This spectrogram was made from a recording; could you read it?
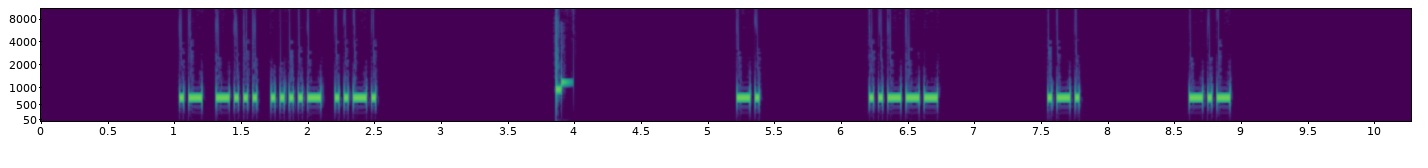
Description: Morse code, heard as a keyed tone, about 34 wpm, spaced as for 15 wpm, 700 Hz. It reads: AB4F N2RK
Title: USA Call Signs - 4 Characters - 8x Character Spacing - 35wpm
